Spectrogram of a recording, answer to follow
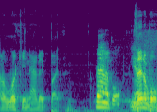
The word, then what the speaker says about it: Venable: Loretta and surprisingly will venerable I can't all like don't know why I can't say his name without a looking at it but Venable thank you I put an R in there Venable the vulnerable Will Venable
